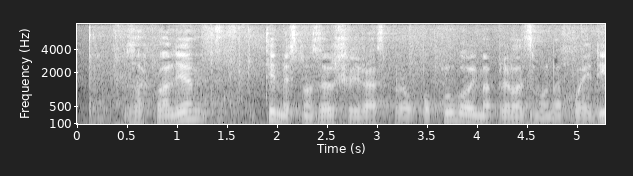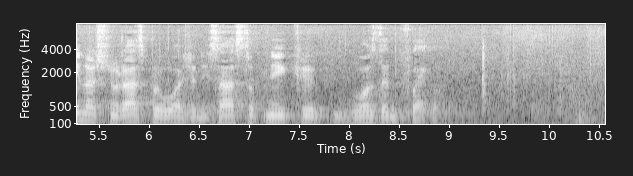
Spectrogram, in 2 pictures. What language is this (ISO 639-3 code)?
hrv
